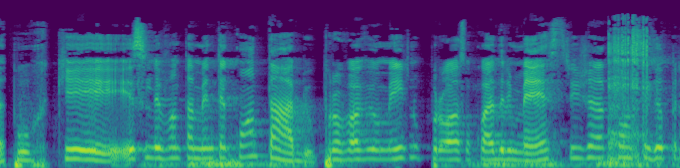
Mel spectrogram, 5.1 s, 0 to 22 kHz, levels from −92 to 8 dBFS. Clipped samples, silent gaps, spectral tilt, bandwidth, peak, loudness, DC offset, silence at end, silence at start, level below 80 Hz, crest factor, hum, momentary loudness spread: under 0.1%; none; -4 dB/octave; 15.5 kHz; -2 dBFS; -14 LUFS; under 0.1%; 0 s; 0 s; -26 dBFS; 12 dB; none; 6 LU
